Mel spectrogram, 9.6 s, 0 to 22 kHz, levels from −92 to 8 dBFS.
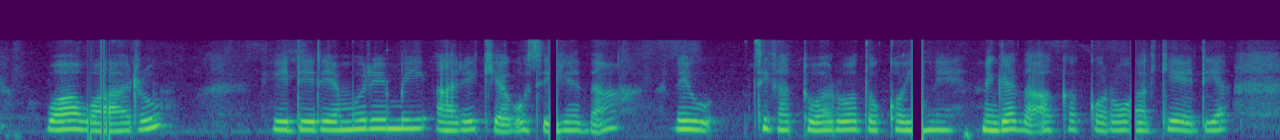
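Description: Packet loss on the ADPCM call strikes four times. Lost packets become silence, and the decoder's predictor and step size drift from the sender's, so after each hard-edged hole the speech returns slightly distorted and settles within tens of milliseconds. From 0.66 to 0.83 s, about 60 ms drops out in short bursts of up to 20 ms spread over 160 ms. At 4.12 to 4.20 s, after "hĩndĩ ĩrĩa mũrĩmi arĩkia", 60 ms is lost, roughly three packets. At 6.84 to 6.93 s, between "rĩu cigatwarwo" and "nĩ getha", 80 ms goes, around four packets. At 8.48 to 8.57 s, 40 ms is lost. The underlying G.722 wideband coding at 64 kbit/s carries clear speech with at most faint hiss.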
